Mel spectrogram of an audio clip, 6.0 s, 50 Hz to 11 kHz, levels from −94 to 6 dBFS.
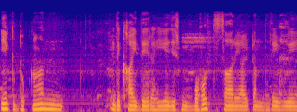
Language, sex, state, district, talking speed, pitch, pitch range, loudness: Hindi, male, Uttar Pradesh, Lalitpur, 130 wpm, 115 Hz, 115-125 Hz, -19 LUFS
